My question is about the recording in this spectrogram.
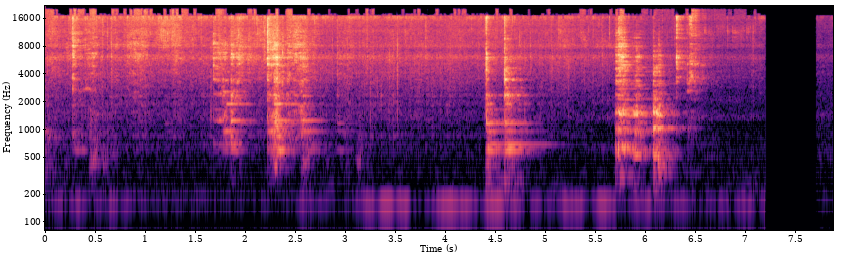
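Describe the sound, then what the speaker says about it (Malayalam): Bitter gourd sautés in a pan on a lowered flame, with a steady soft sizzle broken by repeated scraping stirs, several bursts of stirring followed by a brief silence at the end. "ഫ്ലെയിം കുറച്ച് വെച്ച് ഒന്ന് വഴറ്റിയെടുക്കണം"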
